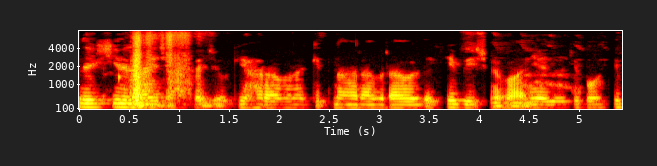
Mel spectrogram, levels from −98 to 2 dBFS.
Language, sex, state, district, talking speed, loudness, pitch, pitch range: Hindi, male, Uttar Pradesh, Hamirpur, 130 wpm, -24 LUFS, 120 Hz, 115-125 Hz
